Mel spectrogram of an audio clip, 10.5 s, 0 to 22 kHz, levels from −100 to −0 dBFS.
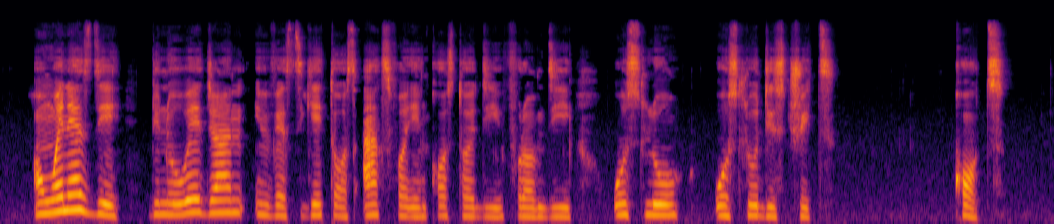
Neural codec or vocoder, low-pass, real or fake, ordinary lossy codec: none; 14.4 kHz; real; none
